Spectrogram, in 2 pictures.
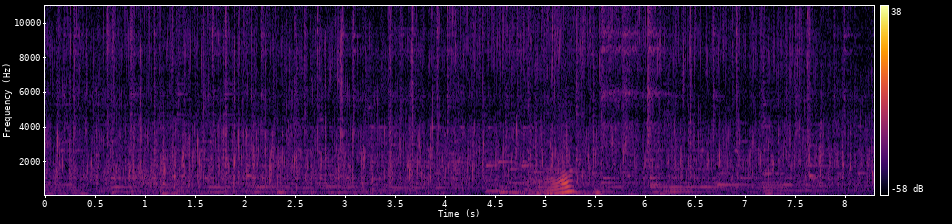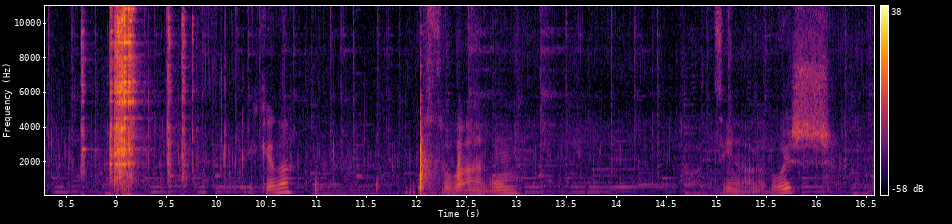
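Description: Soft background music with held notes, broken by one sharp clink of a metal kitchen utensil about nine seconds in, with a few brief bits of voice.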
